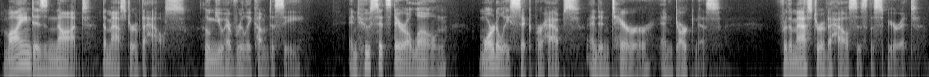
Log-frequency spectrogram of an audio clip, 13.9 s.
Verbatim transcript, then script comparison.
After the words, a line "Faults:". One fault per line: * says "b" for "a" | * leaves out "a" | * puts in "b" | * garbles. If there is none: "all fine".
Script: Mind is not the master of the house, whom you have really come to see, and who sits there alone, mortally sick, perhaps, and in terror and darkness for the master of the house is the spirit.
Mind is not the master of the house, whom you have really come to see, and who sits there alone, mortally sick, perhaps, and in terror and darkness for the master of the house is the spirit.
Faults:
all fine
